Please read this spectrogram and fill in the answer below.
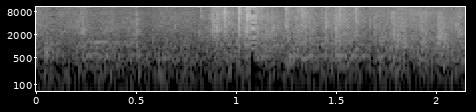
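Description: Faint rustle of thin Bible pages being turned while a passage is looked up, with a few brief crinkles about a second in.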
